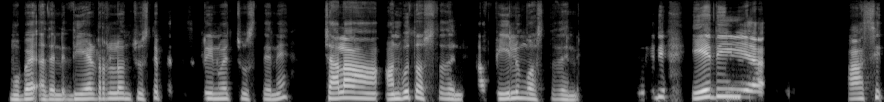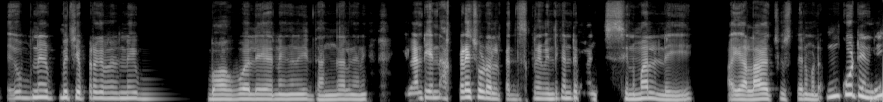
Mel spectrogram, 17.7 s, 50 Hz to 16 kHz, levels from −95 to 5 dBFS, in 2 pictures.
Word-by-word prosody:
మొబై 170 +3 +4
అదండి. 160 -1 -1
థియేటర్‌‌లో 185 +2 +1
నించి 175 - -8
చూస్తే, 185 +3 -4
పెద్ద - - -21 0.2
స్క్రీన్ 190 - -2
మీద 185 - -2
చూస్తేనే, 170 +1 -5 0.5
చాలా 195 +3 +7 0.4
అనుభూతొస్తదండి. 185 -4 0 0.2
ఆ - - -3
ఫీలింగొస్తుదండి. 175 -5 -1 0.7
ఇది 245 +3 0 0.4
ఏది 260 +2 +7 0.4
ఆహ్, - - +1 0.9
ఆ - - +5
సి 230 - -2 0.2
ఇప్పుడు 215 0 -3
నే - - +4
ఇప్పుడు 215 +1 -8
మీరు 220 - -1
చెప్పారు 210 +1 -1
కదండి, 200 0 -2 0.8
'బాహుబలి' 170 +1 +1
అని 165 +1 -1
గాని, 170 0 0
'దంగల్' 155 +2 -1
గాని, 160 +1 -2 0.4
ఇలాంటియన్నీ 210 +3 +1
అక్కడే 235 +2 +5
చూడాలండి 200 -7 +1
పెద్ద 160 -1 -9
స్క్రీన్. 190 -2 -3
ఎందుకంటే, 200 +4 -2
మంచి 170 - -8
సినిమాలండీ 175 -3 +1
అయి. 145 +2 -3 0.5
అయి 160 - +2
అలాగ 165 +3 +5
చూస్తేనమాట. 170 -2 -4
ఇంకోటండి 280 -4 +4
180 Hz, 145 wpm, -24 LUFS, 165-205 Hz, 0.9 s, చాలా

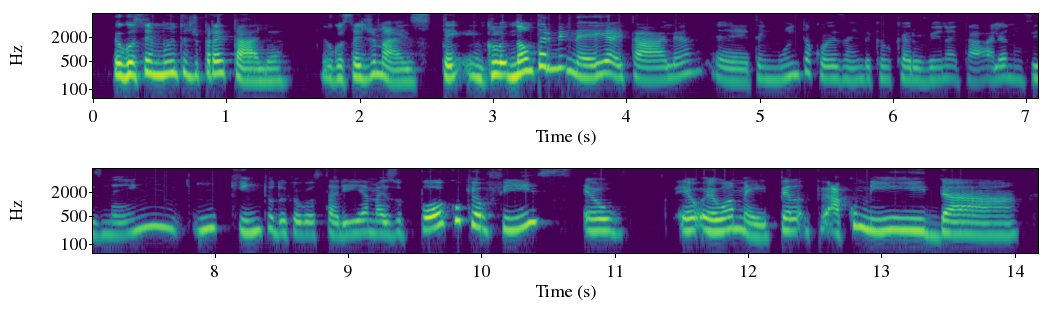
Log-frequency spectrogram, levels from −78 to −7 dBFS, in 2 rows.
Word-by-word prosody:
Eu 230 - +8
gostei 245 +3 +7
muito 255 +2 +3
de 220 - -4
ir - - -19
pra 260 0 +5
Itália, 170 -9 0 0.2
eu - - -7
gostei 195 +2 0
demais. 165 -8 -2
Tem 205 +2 0
inclu 240 +4 +5
não 265 +7 +8
terminei 285 - +3
a 255 - +4
Itália, 200 +5 -3
eh, 170 -4 -8
tem 195 - -11
muita 225 +9 -9
coisa 190 -3 -8
ainda 185 +1 -12
que 185 - -21
eu 185 - -14
quero 180 -2 -7
ver 180 +1 -12
na 195 - -12
Itália, 185 +3 -9
não 185 - -18
fiz 180 +2 -11
nem 240 +9 -6
1/5 245 -2 -5
do 200 - -6
que - - -7
eu 185 - -2
gostaria, 185 +2 -5
mas 190 -1 -5
o 195 - -11
pouco 270 - +4
que 325 - -1
eu 275 - +6
fiz, 275 +10 -2
eu 220 -1 0 0.4
eu 230 +2 +1
eu 215 -1 +4
amei. 190 -11 -2
Pela 220 +7 -2
a 200 -1 +2
comida, 200 - -1
205 Hz, 205 wpm, -23 LUFS, 185-245 Hz, 0.4 s, Eu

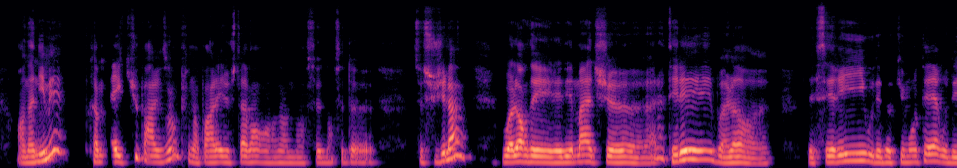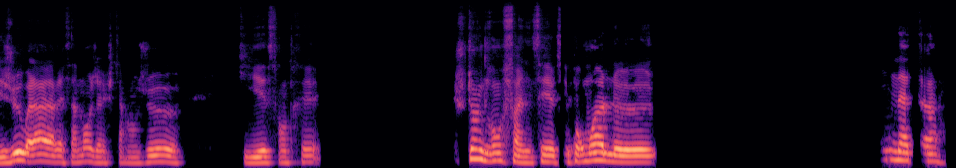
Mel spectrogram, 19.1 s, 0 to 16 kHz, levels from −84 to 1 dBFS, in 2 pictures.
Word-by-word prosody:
en 125 - -6
animé 200 - +2 0.2
comme 140 0 -5
Haikyu, 140 - -2
par 140 -9 -4
exemple, 200 - -5
on 135 - -5
en - - -6
parlait 130 +2 -2
juste 130 0 -6
avant 135 0 -2 0.2
dans 125 -1 -8
dans 120 0 -10 0.2
dans 125 - -11
cette, 125 +2 -15
heu, 130 0 -8 0.4
ce 130 - -13
sujet-là. 185 - 0 0.3
Ou 140 - +2
alors 145 +1 +5
des 130 -2 +4
des 135 +1 +2
matchs, 145 -1 -3
heu, 130 -3 +1
à - - -8
la 220 - -6
télé 195 +4 +6
ou 140 -8 -4
alors, 125 -2 -1
heu, 115 +1 -13 0.4
des 125 - -5
séries, 150 +7 0
ou 150 - -2
des 130 - -1
documentaires, 135 +4 -2
ou 130 - -2
des 125 0 -1
jeux. 170 +8 +6
Voilà 155 -3 +5
récemment, 135 +2 -5
j'ai 130 - -5
acheté 125 0 -13
un 120 -1 -11
jeu, 135 +4 -5 0.2
heu, 125 - -15 0.5
qui 125 0 -2
est 130 - +2
centré 130 +2 -9 1.3
Je - - -16
suis 215 - +1
un 210 - +4
grand 170 -2 +1
fan, 130 -6 -2
c'est 145 +2 0
c'est - - -9
pour 150 -2 0
moi 175 +2 +4
le 140 -3 +5 2.3
Hinata. 170 -5 -2
135 Hz, 185 wpm, -22 LUFS, 130-155 Hz, 2.3 s, télé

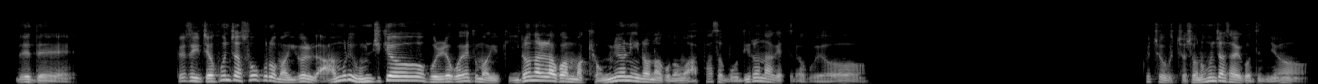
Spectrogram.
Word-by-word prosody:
네네. 85 - -3 1.0
그래서 160 +1 -2
이제 140 -1 +3
혼자 205 +5 +1
속으로 195 -3 0
막 110 -3 0
이걸 130 -1 0
아무리 200 +6 0
움직여 175 +5 +4
보려고 125 +3 +3
해도 155 -4 -3
막 100 -7 0
이렇게 95 +2 -9
일어나려고 170 - +4
하면 130 - +2
막 105 - -2
경련이 165 - +1
일어나고 115 - 0
너무 90 +3 -4
아파서 125 +1 -9
못 85 +3 -9
일어나겠더라고요. 80 - -6 2.8
그쵸, - - -8
그쵸. - - -11
저는 105 +4 -3
혼자 165 +1 +1
살거든요. 85 - -5
125 Hz, 325 characters per minute, -23 LUFS, -, 2.8 s, 움직여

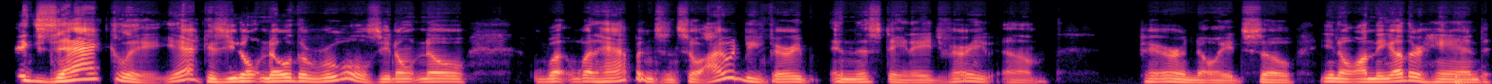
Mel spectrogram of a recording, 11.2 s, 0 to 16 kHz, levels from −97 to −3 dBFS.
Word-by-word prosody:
Exactly! 150 - +4
Yeah, 185 - 0
'cause 125 - -1
you 135 +2 +4
don't 140 -1 +2
know 140 +2 +5
the 145 -1 +2
rules. 140 - 0
You 120 - 0
don't 125 0 -1
know 125 -1 0 0.5
what 120 +2 -2
what 130 0 0
happens, 135 -2 -2
and 105 -2 -8
so - - -2
I - - -1
would 280 -4 -1
be 135 - -2
very 115 +4 -1 0.2
in 120 -3 -1
this 115 +1 -3
day 105 -3 -5
and 95 - -7
age, 95 -2 -6
very, 125 +2 -4
um, 100 +5 -11 0.7
paranoid, 95 -9 -2
so, 95 -4 -2 0.2
you 135 - +1
know, 120 -3 +1
on 120 0 +3
the 125 +2 +3
other 155 0 +3
hand, 110 -2 -2
125 Hz, 190 wpm, -23 LUFS, 110-140 Hz, 0.7 s, know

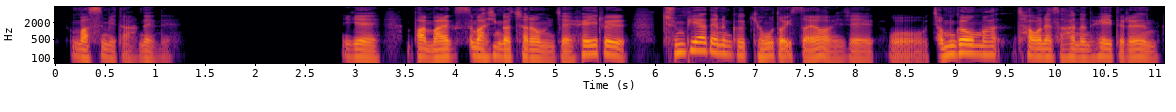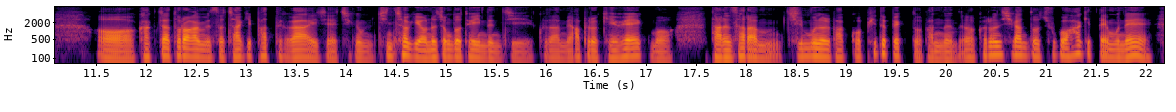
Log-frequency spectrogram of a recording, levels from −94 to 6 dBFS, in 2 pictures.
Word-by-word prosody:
맞습니다. - - +1
네네. 95 -3 -8 1.6
이게 105 -4 0 0.3
바 115 -1 +6
말씀하신 110 +2 +3
것처럼 105 -4 +2
이제 90 +1 -3
회의를 140 -2 +4 0.4
준비해야 190 +4 +3
되는 160 -5 +2
그 130 -2 -2
경우도 115 +2 +1
있어요. - - +1
이제 90 0 -4 0.2
뭐 - - -5
점검 145 +4 +5
하 135 0 -1 0.2
차원에서 115 -2 +2
하는 105 -2 -1
회의들은 105 -3 -1 0.5
어 95 -3 +2
각자 120 +2 0
돌아가면서 110 -6 +2
자기 110 +3 -2
파트가 105 -4 0
이제 90 -1 -5
지금 90 0 -7
진척이 120 0 +1
어느 100 +1 +2
정도 105 +1 +1
돼 105 - -1
있는지 90 -1 -6
그다음에 95 -1 -6
앞으로 100 -2 -2
계획 115 +5 0
뭐 90 -1 -5 0.4
다른 105 0 +3
사람 100 -2 +1
질문을 115 -1 +1
받고 105 -3 -6
피드백도 - - -4
받는 90 -1 -5
어 105 -1 -3
그런 130 +5 0
시간도 130 -4 -1
주고 120 +2 -2
하기 140 +3 -3
때문에 110 +2 0
110 Hz, 315 characters per minute, -26 LUFS, 100-120 Hz, 1.6 s, 바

